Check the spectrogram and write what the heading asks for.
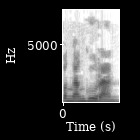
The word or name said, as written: pengangguran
